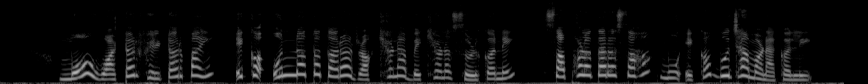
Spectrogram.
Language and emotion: Odia, happy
